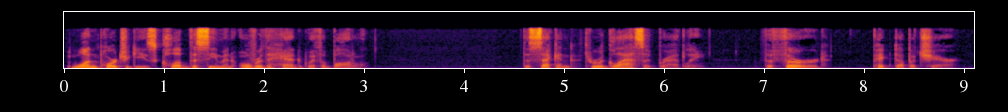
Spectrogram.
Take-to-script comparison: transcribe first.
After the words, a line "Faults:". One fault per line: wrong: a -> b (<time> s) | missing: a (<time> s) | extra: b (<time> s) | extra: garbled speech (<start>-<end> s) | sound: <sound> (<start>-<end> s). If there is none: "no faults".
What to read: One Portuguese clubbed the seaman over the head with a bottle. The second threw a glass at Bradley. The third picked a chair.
One Portuguese clubbed the seaman over the head with a bottle. The second threw a glass at Bradley. The third picked up a chair.
Faults:
extra: up (8.4 s)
